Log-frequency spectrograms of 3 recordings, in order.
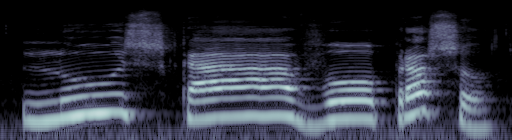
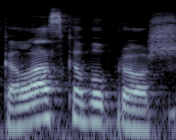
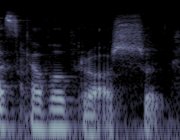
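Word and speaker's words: Ласкаво просимо: Luskavoprosho. Is that correct? Kind of. Almost, but you have a great pronunciation. Laskavoprosho. Laskavoprosho, yeah. Laskavoprosho.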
